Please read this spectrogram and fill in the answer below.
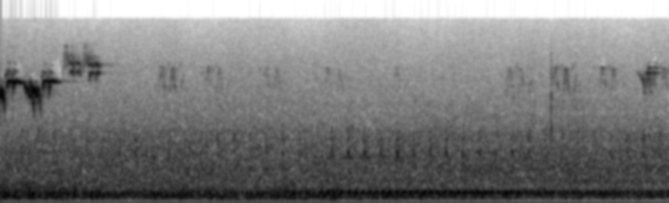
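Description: Birds chirping, with sharp calls in the first second and again near the end and faint chirps in between, over a steady low rumble.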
